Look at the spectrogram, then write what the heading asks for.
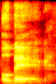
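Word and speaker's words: Åberg: the board our guy ludvig oeg that's what that's how we're pronouncing it this week yeah we're we're right this week um nine to one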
